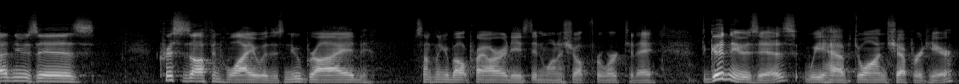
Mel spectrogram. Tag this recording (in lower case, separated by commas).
speech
